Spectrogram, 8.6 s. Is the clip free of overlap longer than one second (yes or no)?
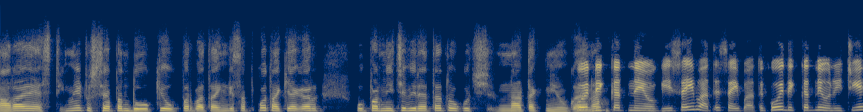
yes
